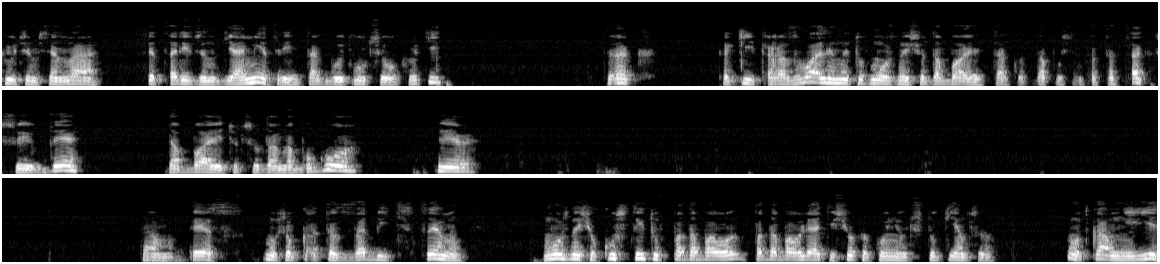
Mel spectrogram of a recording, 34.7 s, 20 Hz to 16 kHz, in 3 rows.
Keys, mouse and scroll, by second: 0.4-2.2 drag, 3.6 click, 4.4 g, 6.0 click, 6.3-8.0 middle drag, 12.2 shift+d, 14.6 click, 17.4-18.7 middle drag, 19.8-21.1 drag, 22.2-23.8 drag, 25.7 click, 26.4-27.6 middle drag, 29.8 click, 30.2-31.7 middle drag.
